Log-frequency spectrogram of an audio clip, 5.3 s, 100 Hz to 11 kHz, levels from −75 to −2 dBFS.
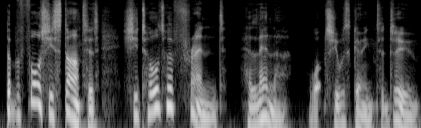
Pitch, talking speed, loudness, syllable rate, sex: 120 Hz, 170 wpm, -21 LUFS, 4.5 syllables/s, male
